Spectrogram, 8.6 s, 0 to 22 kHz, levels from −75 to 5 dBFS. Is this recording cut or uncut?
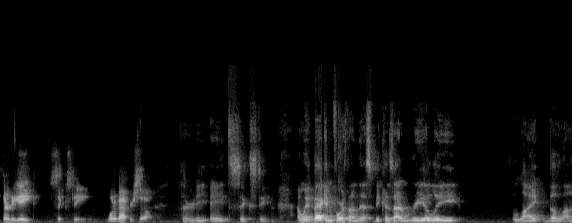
uncut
